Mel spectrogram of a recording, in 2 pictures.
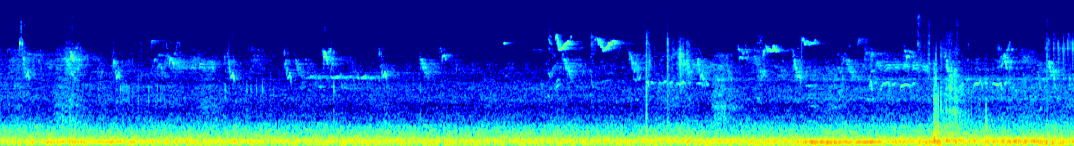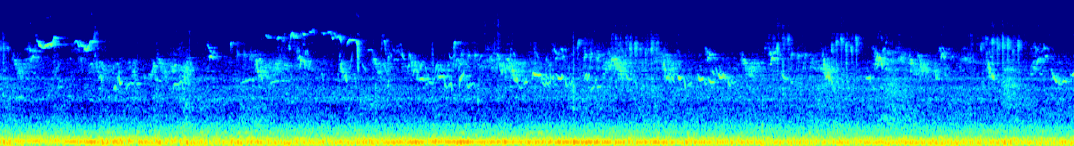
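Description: Wild birds chirping and singing, many short high calls one after another, over a steady low rumble. A single sharp click about twelve seconds in.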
